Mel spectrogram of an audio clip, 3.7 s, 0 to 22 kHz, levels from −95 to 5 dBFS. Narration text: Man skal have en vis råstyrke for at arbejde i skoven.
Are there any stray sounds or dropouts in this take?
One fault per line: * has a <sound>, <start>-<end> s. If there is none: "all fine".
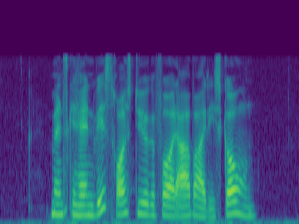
all fine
